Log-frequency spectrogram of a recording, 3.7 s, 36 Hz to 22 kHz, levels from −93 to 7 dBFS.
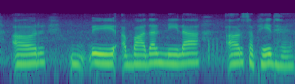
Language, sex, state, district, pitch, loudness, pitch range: Hindi, male, Bihar, Bhagalpur, 180 Hz, -22 LUFS, 170-185 Hz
